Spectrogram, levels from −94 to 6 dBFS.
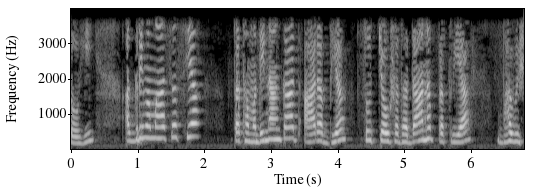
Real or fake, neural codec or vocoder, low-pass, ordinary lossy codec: real; none; 3.6 kHz; AAC, 32 kbps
